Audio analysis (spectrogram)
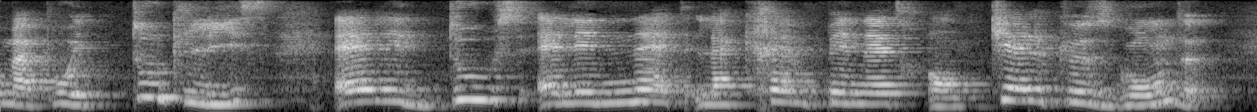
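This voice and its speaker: A woman speaks at a high pitch and a fairly slow pace. Noticeable background noise and audible room echo surround her. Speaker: beauty vlogger. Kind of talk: product review vlog. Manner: animated.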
